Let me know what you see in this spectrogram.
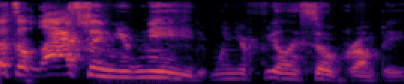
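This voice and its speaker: A man performs a put-on character voice, high in pitch with very wide pitch swings. He keeps a moderate pace. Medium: read story.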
